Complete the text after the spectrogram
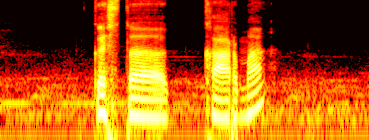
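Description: A man speaks briefly in a calm voice.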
